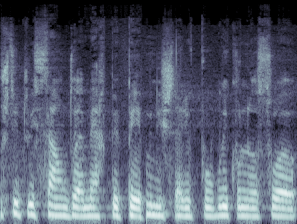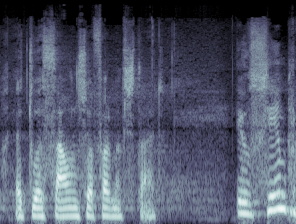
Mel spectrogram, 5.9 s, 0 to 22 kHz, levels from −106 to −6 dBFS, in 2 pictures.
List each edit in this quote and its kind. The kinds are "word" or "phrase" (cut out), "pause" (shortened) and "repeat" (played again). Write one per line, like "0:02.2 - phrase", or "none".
0:01.5 - word
0:03.0 - pause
